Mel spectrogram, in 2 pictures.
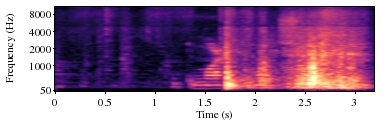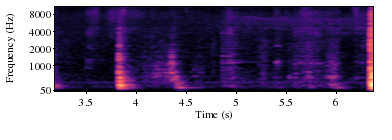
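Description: A level laid on a rough-sawn wooden plank and slid across it: a scrape of about a second, about two seconds in, the loudest sound, then a couple of light knocks as it is set in place.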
